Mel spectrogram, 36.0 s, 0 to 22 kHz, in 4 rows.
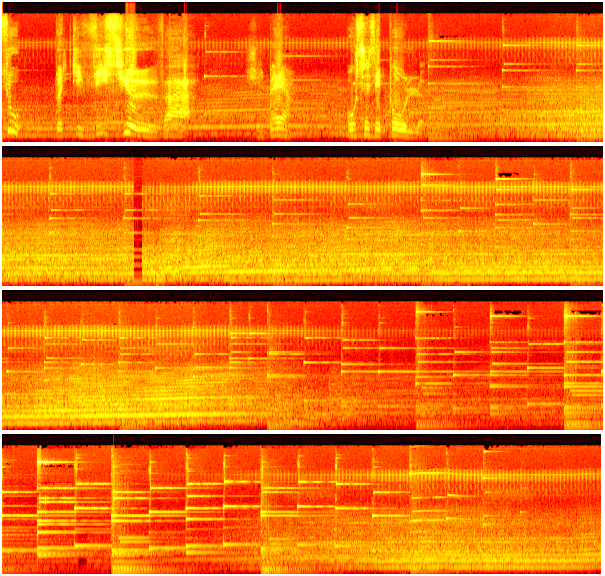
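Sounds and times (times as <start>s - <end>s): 
car engine droning while speeding along a highway in the dark: 0.0s - 36.0s
speech: 0.1s - 3.0s, 3.7s - 4.4s, 5.2s - 6.5s.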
